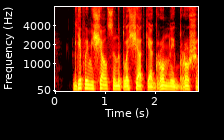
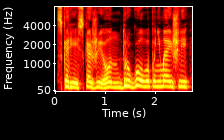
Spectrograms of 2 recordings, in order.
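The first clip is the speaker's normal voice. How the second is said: trembling voice; 7 semitones higher than usual. A narrator's reading. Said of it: "трясущимся голосом".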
